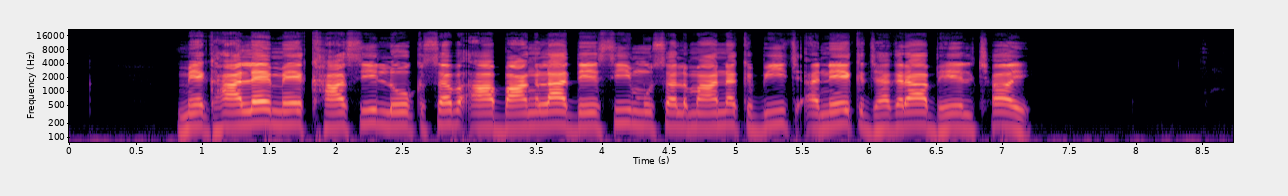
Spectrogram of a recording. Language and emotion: Maithili, neutral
